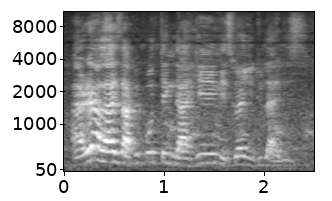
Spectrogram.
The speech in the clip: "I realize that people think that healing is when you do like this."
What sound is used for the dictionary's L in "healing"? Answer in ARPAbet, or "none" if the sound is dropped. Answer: none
